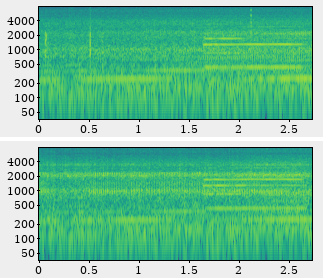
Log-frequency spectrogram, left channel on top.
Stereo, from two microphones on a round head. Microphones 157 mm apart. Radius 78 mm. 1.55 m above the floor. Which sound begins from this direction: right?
A trumpet, at 1.6 s.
